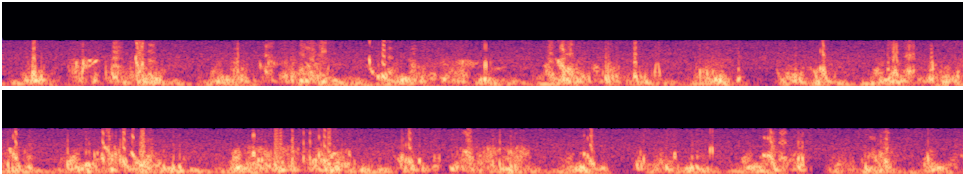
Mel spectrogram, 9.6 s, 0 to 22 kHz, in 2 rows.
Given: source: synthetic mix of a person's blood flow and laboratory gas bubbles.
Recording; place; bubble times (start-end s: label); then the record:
Doppler ultrasound of blood flow; precordium
0.09-0.23 s: bubbles
0.32-0.82 s: bubbles
1.04-1.67 s: bubbles
1.79-2.54 s: bubbles
2.70-3.32 s: bubbles
3.45-3.72 s: bubbles
3.86-4.18 s: bubbles
4.36-4.98 s: bubbles
5.09-5.74 s: bubbles
6.01-6.61 s: bubbles
6.75-7.45 s: bubbles
7.67-7.85 s: bubbles
7.95-8.39 s: bubbles
8.47-8.85 s: bubbles
9.09-9.29 s: bubbles
9.39-9.49 s: bubbles
9.58-9.62 s: bubbles
From the record:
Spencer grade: 3 (all of the cardiac periods contain showers or single bubble signals, but not dominating or overriding the cardiac motion signals); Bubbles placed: anywhere in the cardiac cycle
